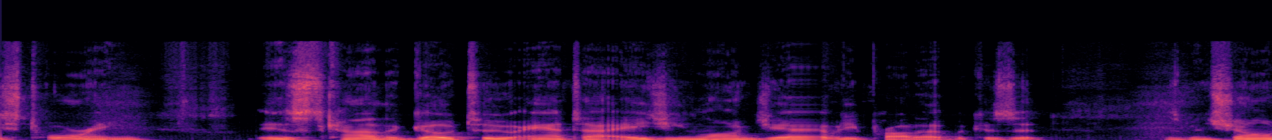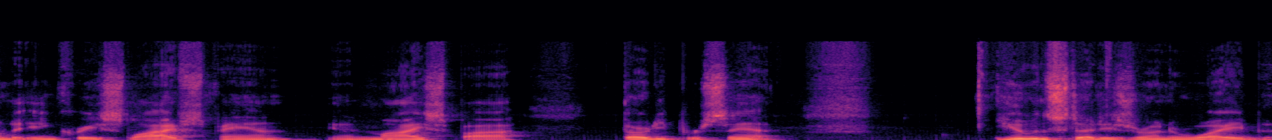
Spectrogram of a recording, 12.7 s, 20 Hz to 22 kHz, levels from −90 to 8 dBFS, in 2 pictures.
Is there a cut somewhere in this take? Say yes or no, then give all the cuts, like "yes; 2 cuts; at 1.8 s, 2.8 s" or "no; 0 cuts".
no; 0 cuts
